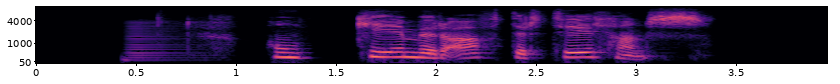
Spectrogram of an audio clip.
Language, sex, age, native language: Icelandic, female, 40-49, Icelandic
